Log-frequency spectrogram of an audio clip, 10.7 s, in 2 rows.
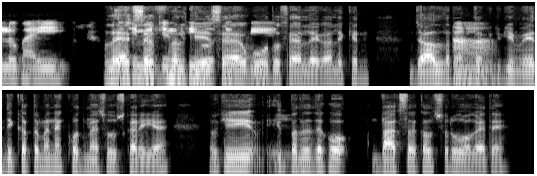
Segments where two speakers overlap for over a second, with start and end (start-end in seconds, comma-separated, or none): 1.1-2.8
